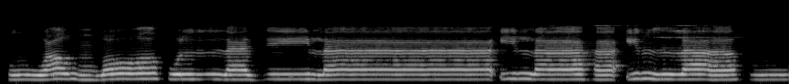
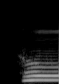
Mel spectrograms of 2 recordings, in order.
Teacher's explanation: Panjangkan hu ketika kita wakaf di situ. Baca dua wawunya ya.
